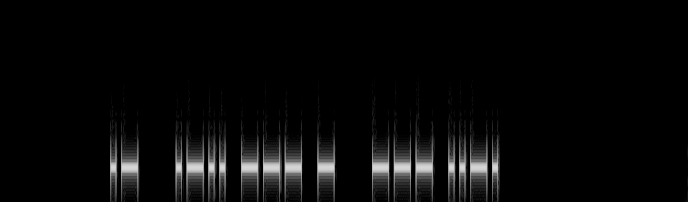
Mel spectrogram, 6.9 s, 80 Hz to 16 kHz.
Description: Morse code, heard as a keyed tone, about 22 wpm, 700 Hz. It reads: A LOT OF
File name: practice / 22wpm / Build A Phrase - 5-Word Phrases - 22wpm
